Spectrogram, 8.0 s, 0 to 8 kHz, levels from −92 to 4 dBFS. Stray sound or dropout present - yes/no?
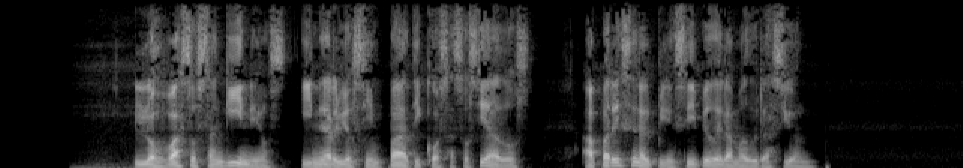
no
